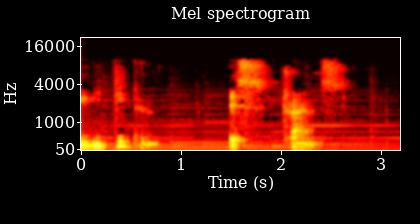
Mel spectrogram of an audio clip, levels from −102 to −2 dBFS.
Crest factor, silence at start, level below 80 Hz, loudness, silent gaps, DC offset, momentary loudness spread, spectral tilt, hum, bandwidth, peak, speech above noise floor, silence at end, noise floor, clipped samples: 20 dB; 0 s; -52 dBFS; -28 LUFS; none; under 0.1%; 16 LU; -5 dB/octave; none; 10.5 kHz; -8 dBFS; 29 dB; 0.55 s; -55 dBFS; under 0.1%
